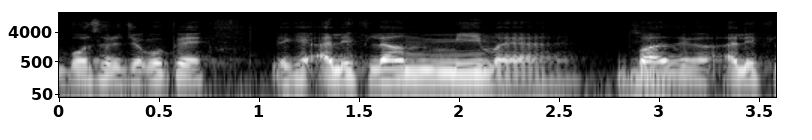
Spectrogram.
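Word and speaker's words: الم: کا جو تلفظ ہے، ان کا تلفظ وہی حروف تہجی کی طرح ہے، جس طریقے سے عرض کیا ہے کہ مثلا با تا سا، اسی طریقے سے الف لام میم، یہاں پہ دیکھیں الف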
